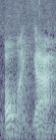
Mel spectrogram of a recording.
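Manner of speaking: ordinary delivery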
